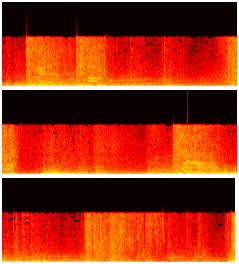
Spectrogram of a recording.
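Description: Fireballs roar and burst in loud fiery blasts.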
